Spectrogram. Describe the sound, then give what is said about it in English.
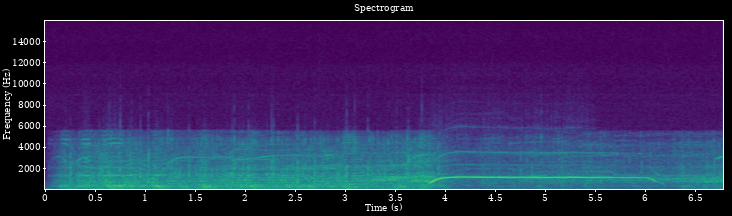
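Crowds filling the streets of Vancouver cheer and shout steadily as Rick Hansen ends his Man in Motion marathon around the world, a dense wall of voices, with a long high whistle-like tone rising and holding through the second half. “Today, with cheering crowds filling the streets of Vancouver, Hansen finally ended his Man in Motion marathon.”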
